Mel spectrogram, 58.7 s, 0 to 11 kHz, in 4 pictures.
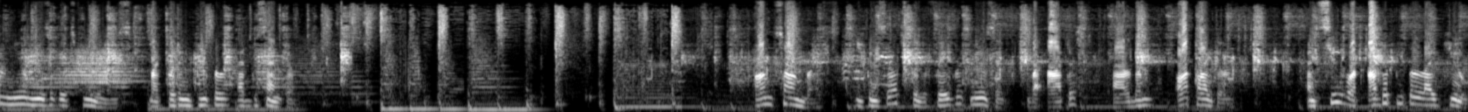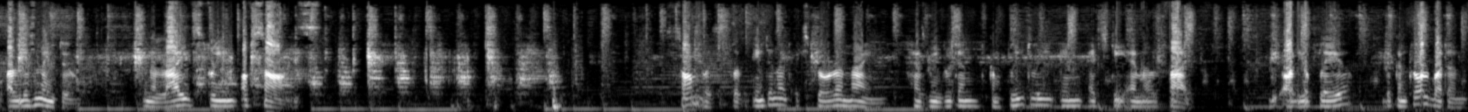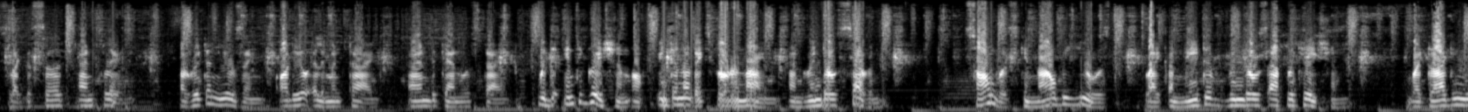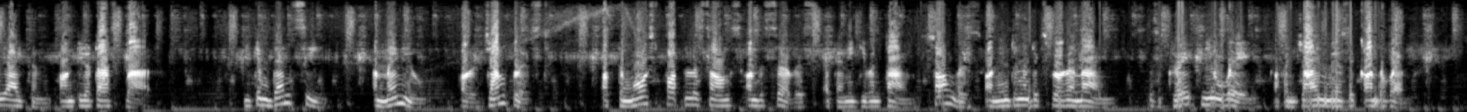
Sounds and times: Speech synthesizer: 0:00.0 - 0:03.0, 0:07.6 - 0:12.4, 0:13.1 - 0:17.9, 0:21.4 - 0:26.6, 0:27.4 - 0:38.2, 0:39.0 - 0:42.9, 0:43.5 - 0:45.6, 0:46.5 - 0:49.5, 0:50.1 - 0:58.2
Music: 0:00.0 - 0:58.7.

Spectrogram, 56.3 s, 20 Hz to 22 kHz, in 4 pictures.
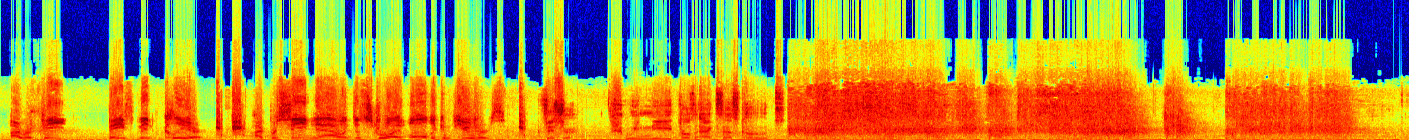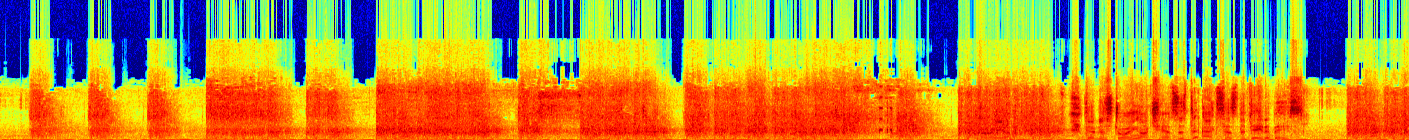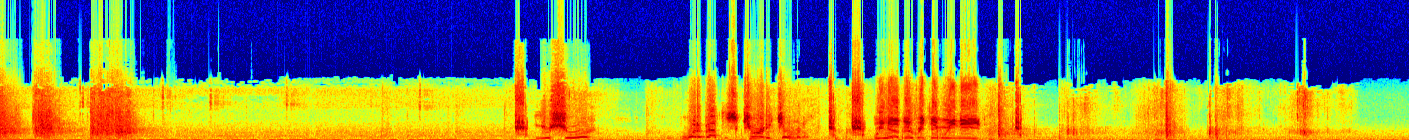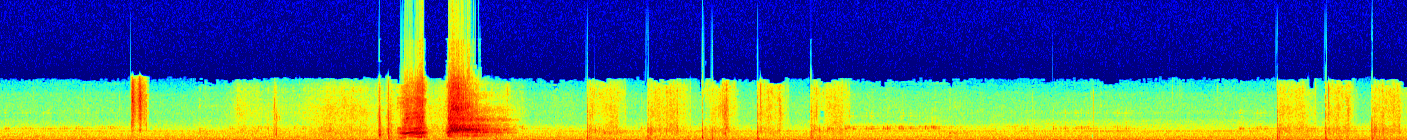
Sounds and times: Speech: 0:00.1 - 0:07.8, 0:24.8 - 0:27.2, 0:33.4 - 0:34.2, 0:34.8 - 0:38.1.

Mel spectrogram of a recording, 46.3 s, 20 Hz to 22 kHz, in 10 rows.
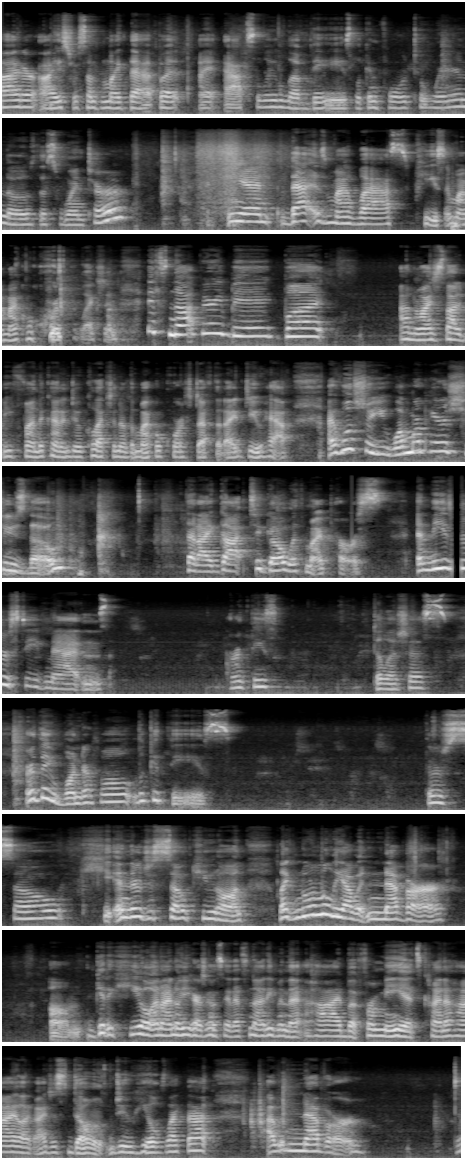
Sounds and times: Speech: 0:00.0 - 0:12.6, 0:13.2 - 0:19.5, 0:20.1 - 0:24.6, 0:25.2 - 0:36.9, 0:37.5 - 0:45.3
Inside, small room: 0:00.0 - 0:46.2.

